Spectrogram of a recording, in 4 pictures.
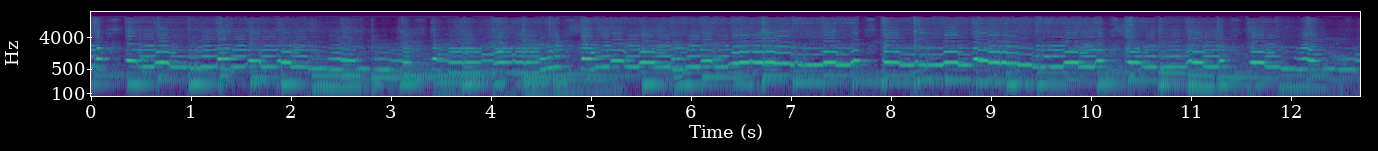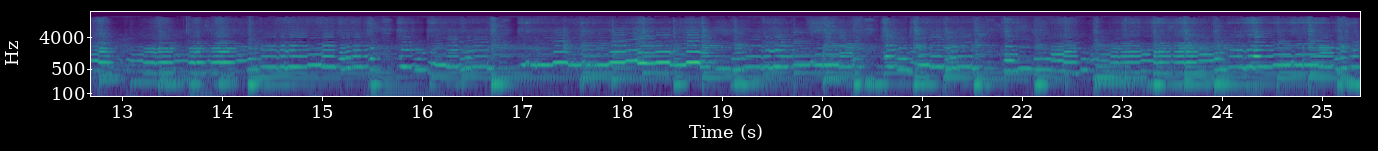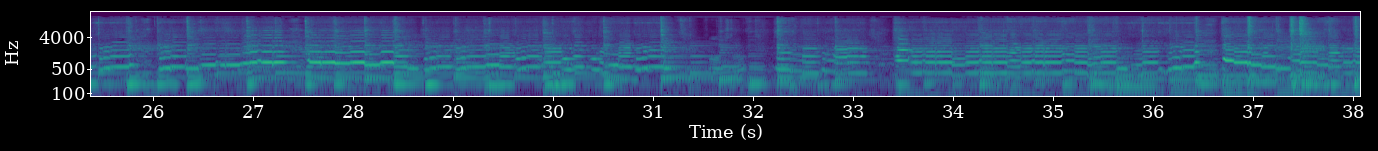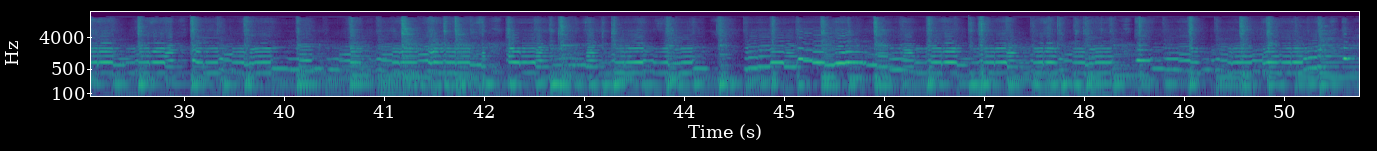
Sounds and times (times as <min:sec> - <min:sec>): Acoustic guitar: 0:00.0 - 0:50.7.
